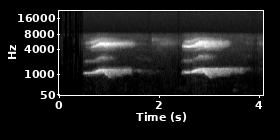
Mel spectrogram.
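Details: Loud koel calls at 6:38 am, 5 December 2025, at a housing block in Toa Payoh, Singapore: two long, clear whistled notes about two seconds apart, each swelling then sagging slightly in pitch.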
